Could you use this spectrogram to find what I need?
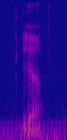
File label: ingressive male; JIPA 2008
